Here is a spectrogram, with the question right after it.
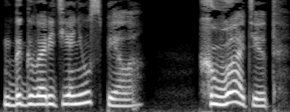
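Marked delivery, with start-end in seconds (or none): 2.0-2.8 sharp cutoff. Acted. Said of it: "резко оборвал меня Кимли".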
